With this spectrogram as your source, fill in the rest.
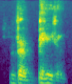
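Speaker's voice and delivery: very low, very quiet, hushed murmur. Retelling how a woman passed on the director's request, mimicking someone speaking very low. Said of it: "And she said it like, you know".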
